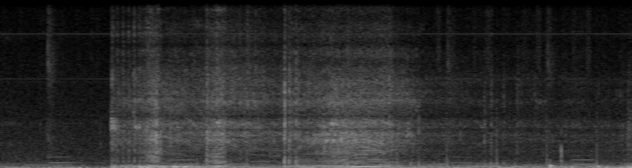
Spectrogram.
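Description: A trials motorcycle engine revs hard in bursts, starting about a second in, its pitch rising and falling, then eases off. Background music plays underneath.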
